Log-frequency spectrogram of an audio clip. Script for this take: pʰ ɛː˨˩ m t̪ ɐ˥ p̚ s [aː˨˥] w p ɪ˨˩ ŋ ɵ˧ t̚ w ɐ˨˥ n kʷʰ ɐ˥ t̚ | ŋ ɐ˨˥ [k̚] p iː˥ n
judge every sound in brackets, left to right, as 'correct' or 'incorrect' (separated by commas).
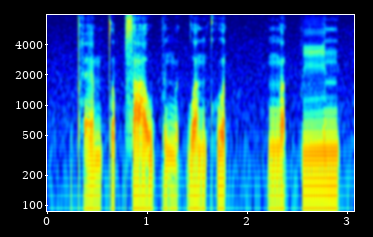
correct, incorrect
